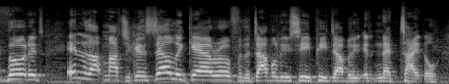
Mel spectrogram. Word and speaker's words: El Ligero: El Ligero, El Ligerio, El Ligero now. Just call him Eddie Guerrero. Why the f*** not? El Ligero, that's how you say it.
